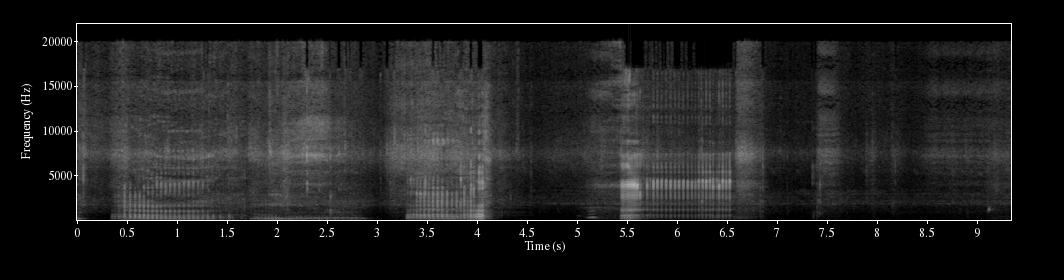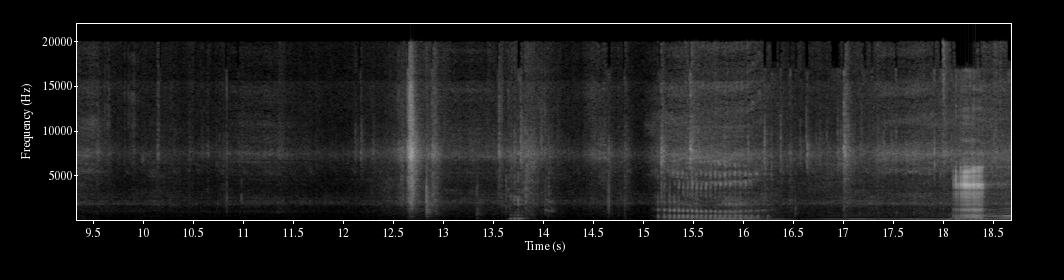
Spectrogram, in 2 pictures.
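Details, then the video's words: Pig making noises while having its teeth checked: loud harsh grunting squeals in bursts at the start and near fifteen seconds, with quieter snorts between and people talking softly. "Cute Pig 🐷 noises while having teeth checked"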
